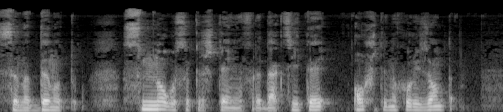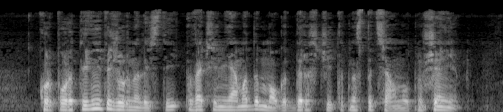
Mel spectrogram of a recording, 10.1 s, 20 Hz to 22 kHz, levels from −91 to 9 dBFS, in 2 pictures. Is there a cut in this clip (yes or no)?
no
